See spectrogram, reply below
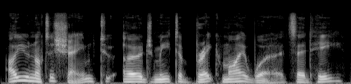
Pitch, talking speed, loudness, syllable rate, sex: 120 Hz, 220 wpm, -17 LUFS, 5.2 syllables/s, male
